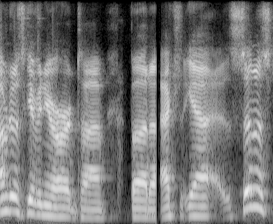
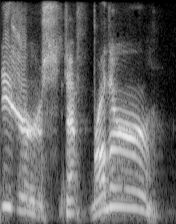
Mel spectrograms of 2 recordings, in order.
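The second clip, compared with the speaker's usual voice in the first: high-pitched cartoon supervillain voice; 9 semitones higher than usual. Answering a question about Juggernaut, doing a Juggernaut imitation from the X-Men animated series. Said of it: "That was my imitation of the Juggernaut".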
